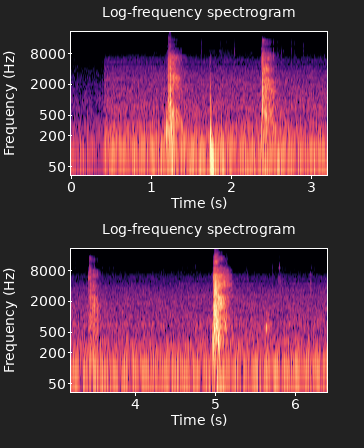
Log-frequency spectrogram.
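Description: A Persian cat sneezes four times in quick succession, each a sharp, breathy burst, the last the loudest.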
